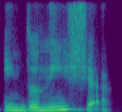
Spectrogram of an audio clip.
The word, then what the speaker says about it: Indonesia: muy bien Indonesia Indonesia en inglés se escribe Exactamente igual pero se pronuncia diferencia diferente se pronuncia indoniza Indonesia Ajá y Ucrania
